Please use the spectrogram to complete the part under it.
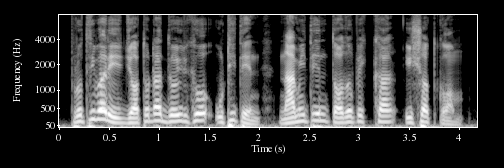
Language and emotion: Bengali, neutral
